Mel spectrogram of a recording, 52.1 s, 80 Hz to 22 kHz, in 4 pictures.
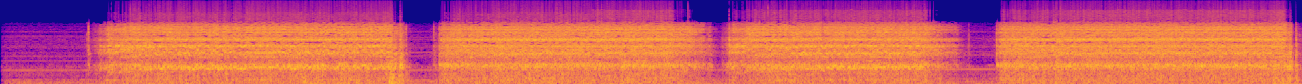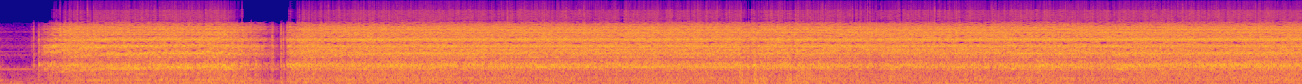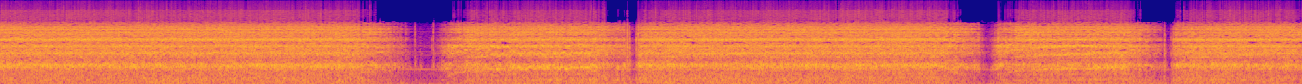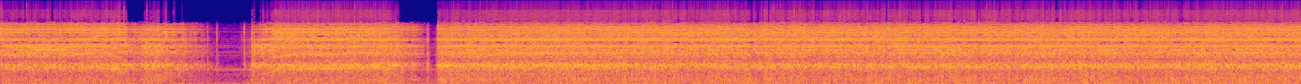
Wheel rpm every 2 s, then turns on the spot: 70, 200, 140, 160, 140, 170, 140, 160, 180, 230, 230, 230, 220, 210, 190, 130, 170, 180, 130, 190, 90, 160, 210, 230, 230, 220.
42-44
